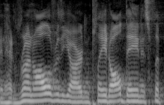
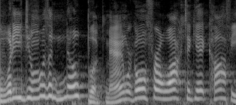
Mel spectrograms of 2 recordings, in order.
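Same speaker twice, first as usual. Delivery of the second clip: much higher, exasperated questioning; mock-scolding disbelief, pitched right up; incredulous dad; 9 semitones higher, 3 dB louder than usual. Father to son carrying a notebook, incredulous.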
